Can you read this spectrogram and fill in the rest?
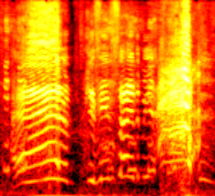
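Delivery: high frantic cry for help; panicked screaming. Real, not acted. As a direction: shriek as if attacked. Enemy champion attacking her.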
